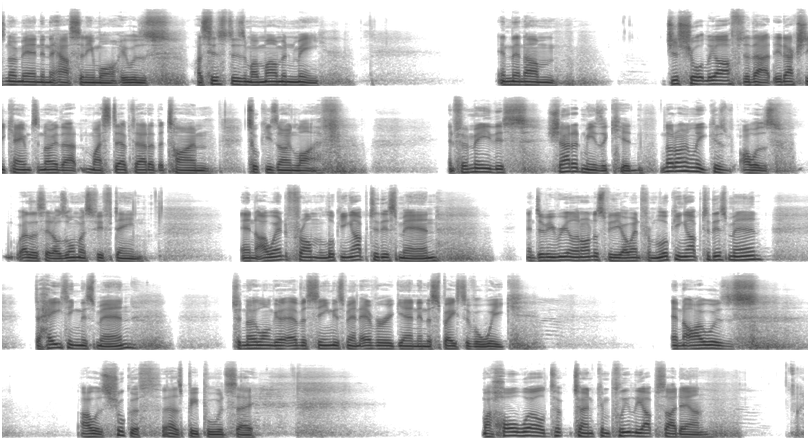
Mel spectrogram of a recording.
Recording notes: Recorded during our Melbourne East service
